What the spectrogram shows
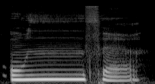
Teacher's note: حمزہ پر ضمہ ہے تو ہونٹ گول ہوں گے، جب ہم اخفا کریں گے ثا کے لیے تو ہونٹوں کو پھیلا کر پڑھیں گے۔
